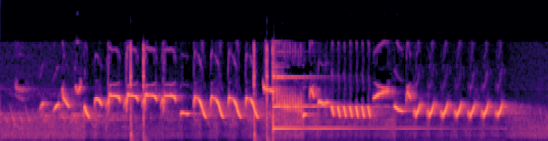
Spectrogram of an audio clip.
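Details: Rapid dense wren song used for training songbirds: high zigzag trills and slurred whistles pour out for about five seconds, broken near the middle by a sharp click and a brief ringing tone.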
